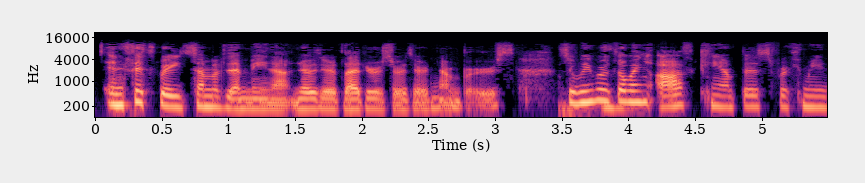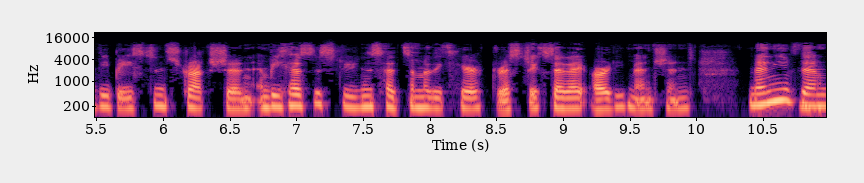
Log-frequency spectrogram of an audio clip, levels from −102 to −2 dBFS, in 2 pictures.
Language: English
